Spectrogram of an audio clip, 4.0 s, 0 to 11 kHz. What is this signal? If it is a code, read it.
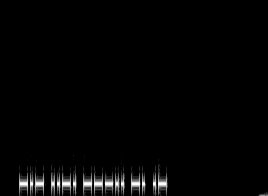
Morse code, heard as a keyed tone, about 38 wpm, 700 Hz. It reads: KF8NA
